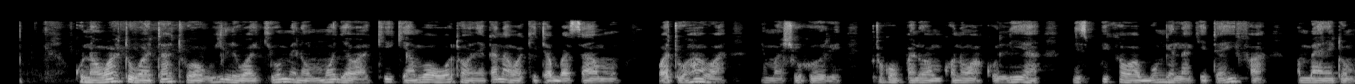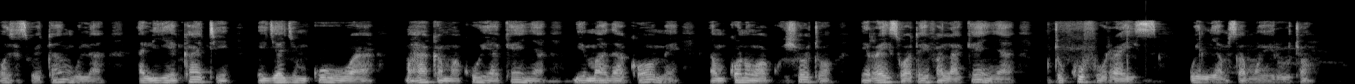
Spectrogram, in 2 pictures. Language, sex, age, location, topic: Swahili, male, 18-24, Kisii, government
